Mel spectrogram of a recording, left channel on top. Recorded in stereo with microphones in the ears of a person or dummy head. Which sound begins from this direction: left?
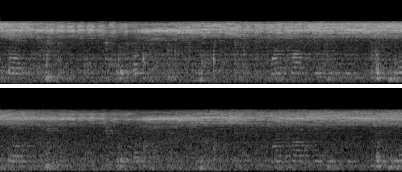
An insect, at 0.0 s.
